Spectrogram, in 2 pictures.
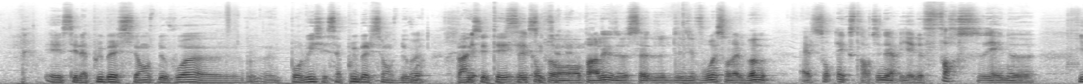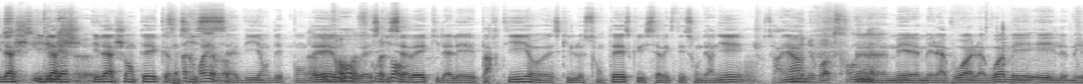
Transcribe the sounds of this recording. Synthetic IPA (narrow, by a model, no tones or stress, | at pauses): esɛlaplybɛlseɑ̃sd̪əvwaø | puʁlɥisɛsaplybɛlseɑ̃sd̪əvwa | paʁɛkset̪ɛɛɛkskɔ̃ɛpøsɔ̃paʁled̪əsɛd̪əd̪evwasɔ̃nalbɔm | ɛ̰lsɔ̃ʔɛkst̪χaɔʁd̪inɛʁḭljaynfɔʁsijayn | ilaiaailaʃɑ̃t̪ekɔmsiwajasaviɑ̃d̪epɑ̃d̪ɛɛskɛkilssavɛkilalɛpaʁt̪ʰiʁɛskilːəsɑ̃t̪ɛɛskəilsavɛkse̥t̪ɛsɔ̃d̪ɛʁnjeʒəsɛʁjɛ̃nvwaɛkst̪χɔʁiøɛmɛmɛlavwalavwamɛːlmɛ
